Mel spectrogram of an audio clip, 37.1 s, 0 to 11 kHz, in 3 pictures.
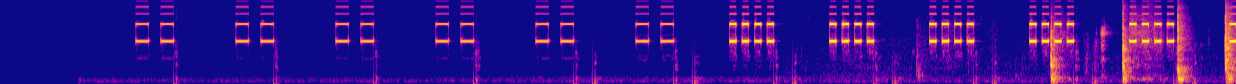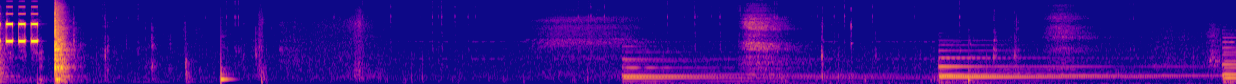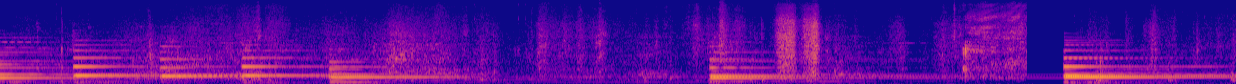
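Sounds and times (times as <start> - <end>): alarm clock beeping: 5.4 - 5.8, 6.4 - 12.8.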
